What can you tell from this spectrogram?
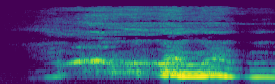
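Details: Big Dobermann crying while its sister is in surgery, a rising and falling moaning wail that swells louder midway and ends on a lower held note, heard indoors with no other sounds.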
